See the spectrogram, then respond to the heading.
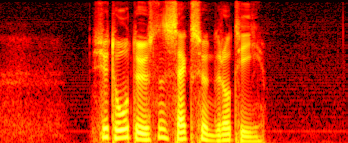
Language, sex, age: Norwegian, male, 36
